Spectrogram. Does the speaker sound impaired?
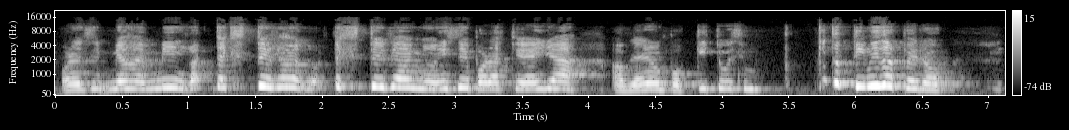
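Yes: Down syndrome; present from birth.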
